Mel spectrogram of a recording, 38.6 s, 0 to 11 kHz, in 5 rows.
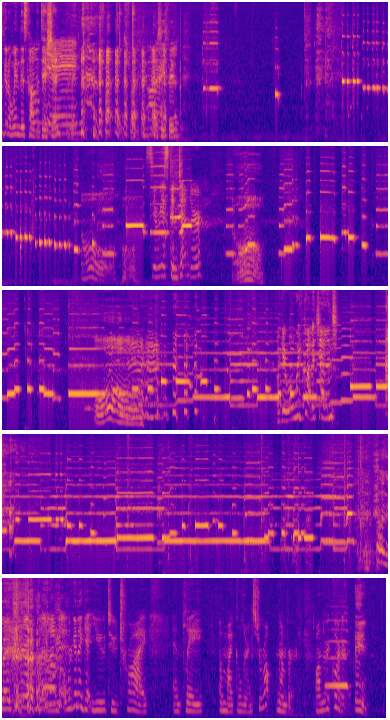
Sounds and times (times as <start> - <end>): Music: 4.0 - 4.5, 6.8 - 30.5, 37.2 - 37.9.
